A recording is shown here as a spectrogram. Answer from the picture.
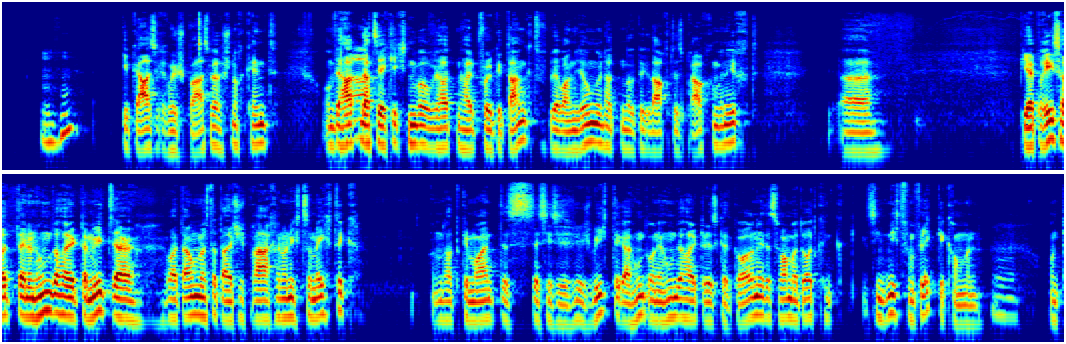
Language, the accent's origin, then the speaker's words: German; Trentino-Alto Adige, Italy; obwohl ich ein einfacher Mensch aus den Bergen bin, aus den Südtiroler Bergen, sehr stolz darauf, kam aus einfachen Verhältnissen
